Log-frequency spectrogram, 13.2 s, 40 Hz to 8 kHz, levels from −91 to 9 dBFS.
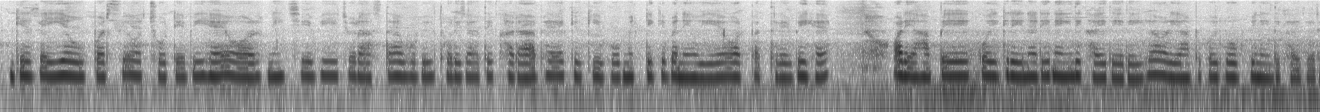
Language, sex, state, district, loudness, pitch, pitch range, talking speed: Hindi, female, Jharkhand, Jamtara, -19 LUFS, 210 Hz, 200-215 Hz, 240 wpm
